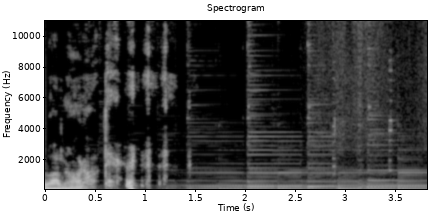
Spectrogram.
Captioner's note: laughs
